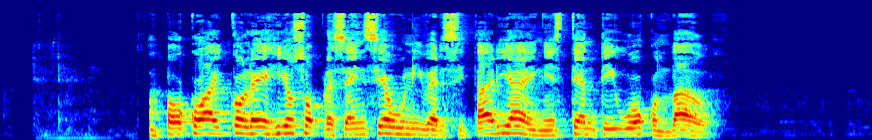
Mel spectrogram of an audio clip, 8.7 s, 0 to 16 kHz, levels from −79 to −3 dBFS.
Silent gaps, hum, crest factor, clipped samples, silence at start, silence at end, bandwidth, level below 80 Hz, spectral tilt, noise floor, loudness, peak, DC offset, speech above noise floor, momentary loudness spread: none; none; 16 dB; under 0.1%; 1.5 s; 1.6 s; 11.5 kHz; -60 dBFS; -4 dB/octave; -68 dBFS; -14 LUFS; 0 dBFS; under 0.1%; 55 dB; 7 LU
